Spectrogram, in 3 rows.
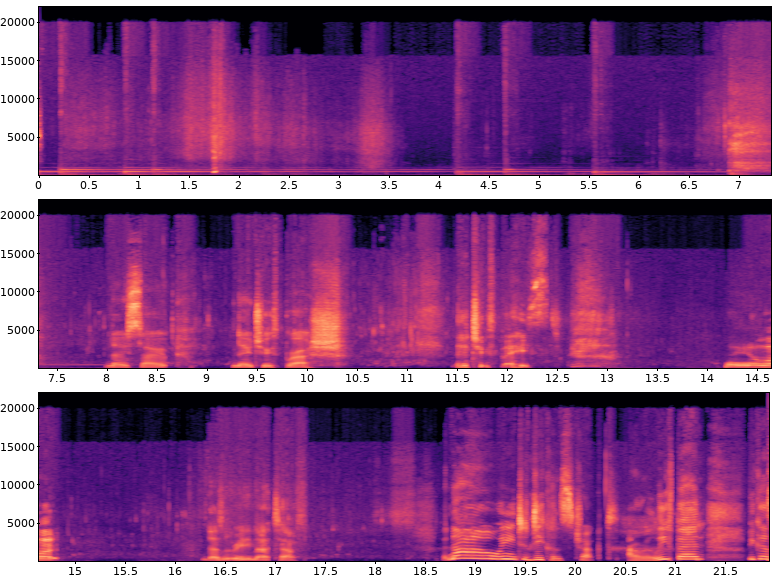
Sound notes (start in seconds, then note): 0.0 leaves rustling; 0.0 bright music; 6.8 sighs; 6.9 water trickles; 12.1 chuckles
